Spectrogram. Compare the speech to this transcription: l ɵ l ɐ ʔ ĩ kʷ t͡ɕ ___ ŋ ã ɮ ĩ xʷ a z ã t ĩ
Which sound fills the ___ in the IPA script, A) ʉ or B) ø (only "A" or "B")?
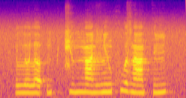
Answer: A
